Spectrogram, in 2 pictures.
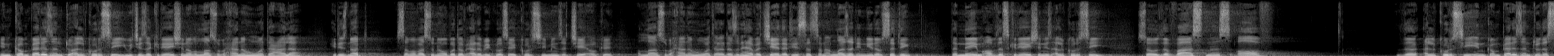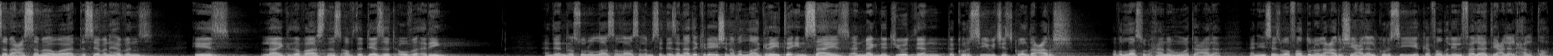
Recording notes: at the Houghton Masjid (West Street)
